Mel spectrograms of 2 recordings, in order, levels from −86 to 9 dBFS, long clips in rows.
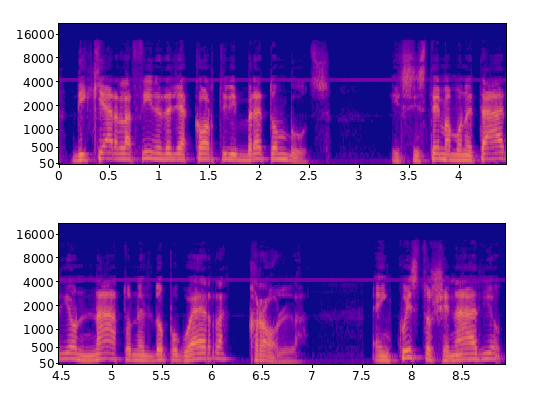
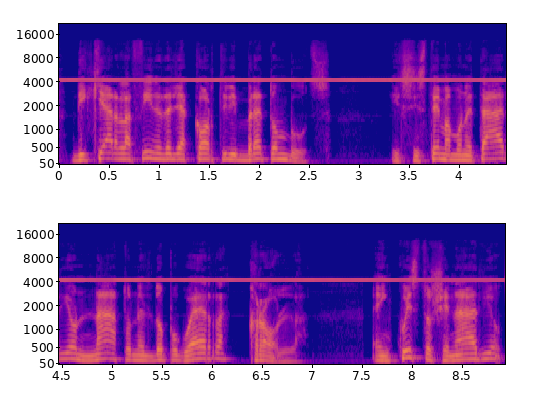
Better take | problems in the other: first | high-pitched whine; loud; throughout; 4 kHz, 5 dB below the speech; faint in the first

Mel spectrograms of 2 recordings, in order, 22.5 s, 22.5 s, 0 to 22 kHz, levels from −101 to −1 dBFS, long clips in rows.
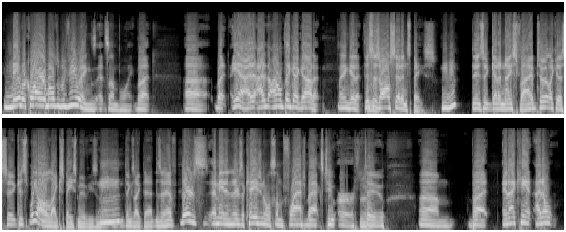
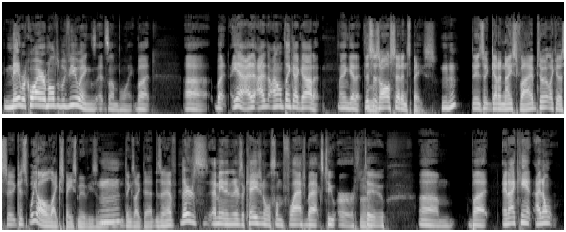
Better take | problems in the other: second | distortion; heavy; 19% of the sound clipped

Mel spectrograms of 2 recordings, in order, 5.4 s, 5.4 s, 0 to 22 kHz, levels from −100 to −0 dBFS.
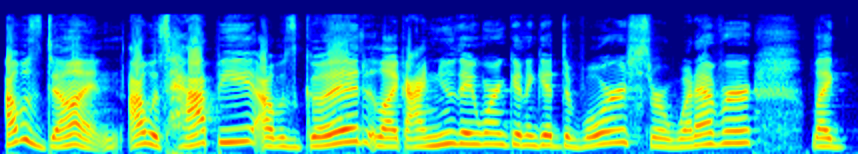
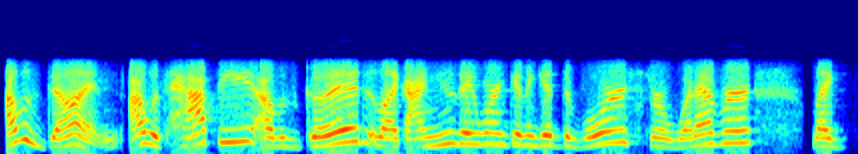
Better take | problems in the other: first | phone-call audio; poor line; nothing above 3.5 kHz

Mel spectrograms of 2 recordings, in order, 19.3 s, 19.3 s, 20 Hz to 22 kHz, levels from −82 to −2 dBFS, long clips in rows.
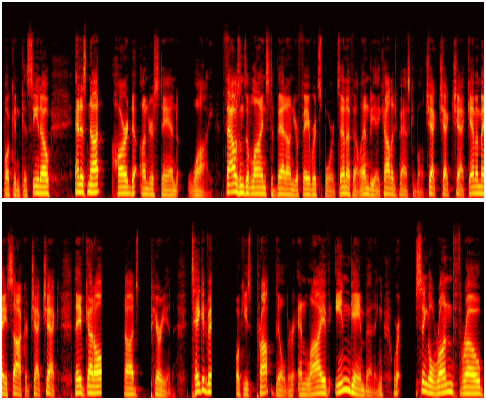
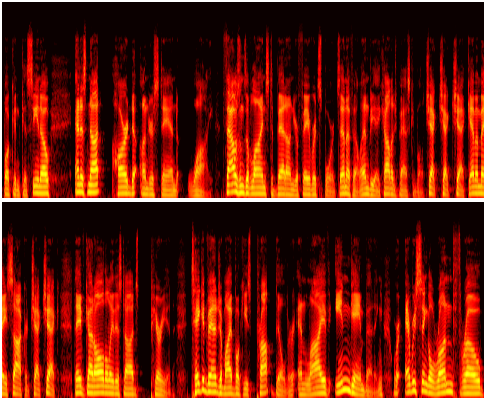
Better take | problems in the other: second | audio cutting out; at 12 s, at 14 s and at 18 s

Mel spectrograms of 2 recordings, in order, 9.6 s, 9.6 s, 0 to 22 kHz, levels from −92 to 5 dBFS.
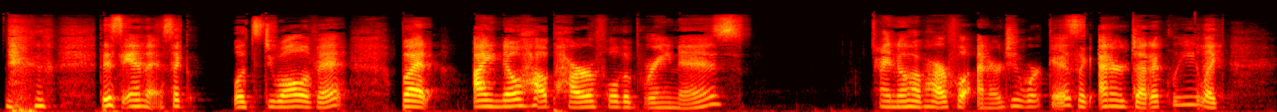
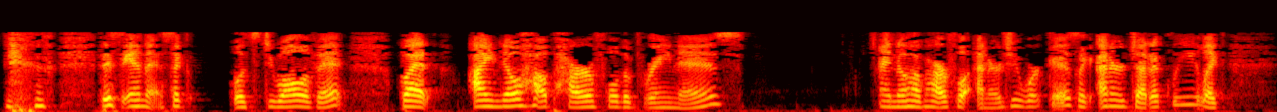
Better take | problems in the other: first | garbled, watery; badly; nothing above 6.5 kHz; slightly in the first

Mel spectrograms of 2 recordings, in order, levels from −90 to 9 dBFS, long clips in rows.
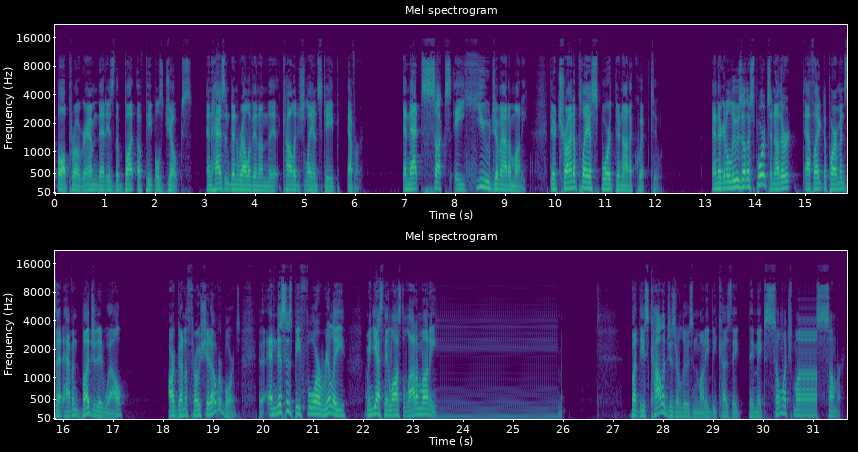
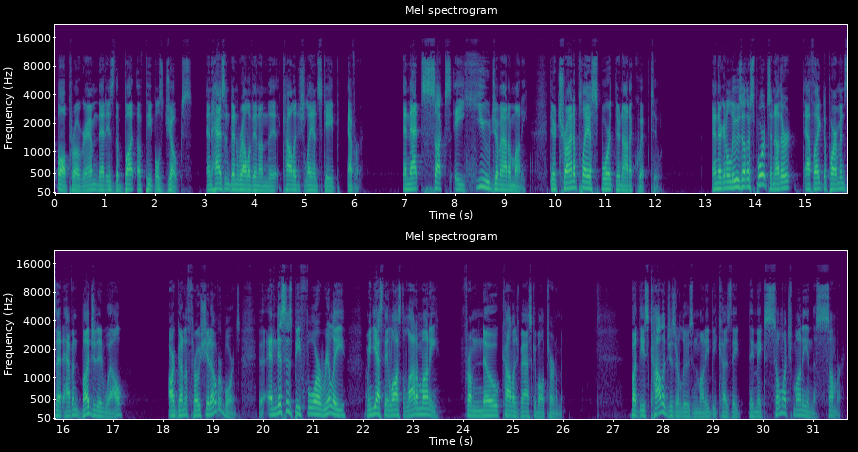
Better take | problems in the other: second | audio freezing; at 24 s for 2.5 s and at 31 s

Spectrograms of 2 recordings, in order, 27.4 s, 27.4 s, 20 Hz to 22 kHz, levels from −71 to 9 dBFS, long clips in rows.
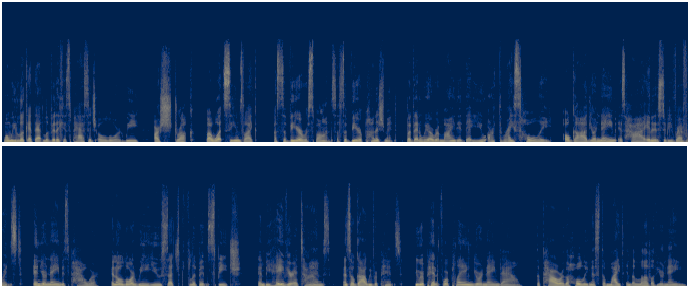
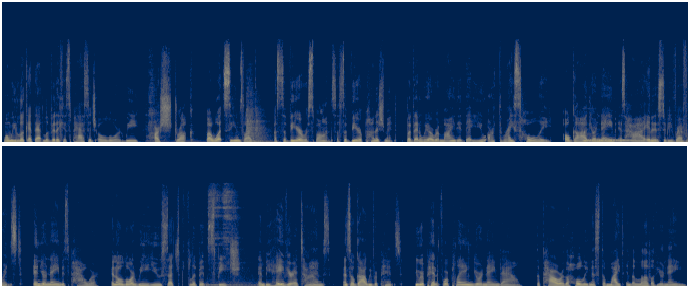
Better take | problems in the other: first | door banging; noticeable; from 3 to 6.5 s; peak 7 dB below the speech // phone ringing; noticeable; from 12 to 13 s; peak 2 dB below the speech // jangling keys; faint; from 18 to 19 s; peak 10 dB below the speech

